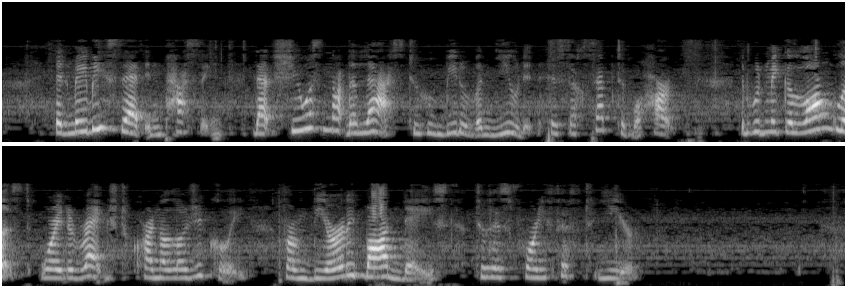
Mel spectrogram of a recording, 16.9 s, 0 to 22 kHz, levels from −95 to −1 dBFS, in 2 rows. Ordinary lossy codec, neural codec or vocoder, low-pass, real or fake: MP3, 32 kbps; none; 7.2 kHz; real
